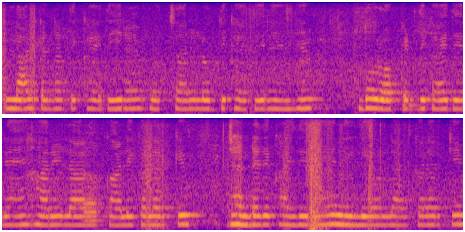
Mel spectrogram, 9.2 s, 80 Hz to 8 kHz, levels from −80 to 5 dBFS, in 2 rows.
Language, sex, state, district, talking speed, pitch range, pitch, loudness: Hindi, female, Bihar, Saharsa, 260 wpm, 225-230 Hz, 225 Hz, -20 LUFS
